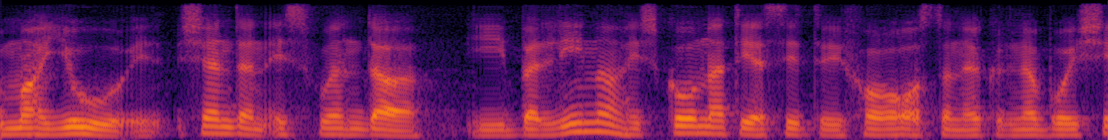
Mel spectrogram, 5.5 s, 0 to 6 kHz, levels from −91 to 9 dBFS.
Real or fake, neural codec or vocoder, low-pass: fake; codec, 16 kHz, 0.2 kbps, FocalCodec; 5.4 kHz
